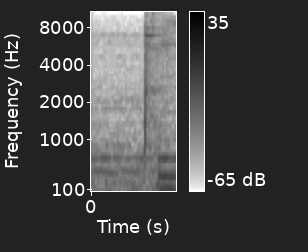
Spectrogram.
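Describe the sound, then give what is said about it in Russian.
A wine glass dropped while being filled makes a single brief, faint glassy clink against a quiet, humming background. “Пытаясь наполнить бокал, Джоан его роняет.”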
